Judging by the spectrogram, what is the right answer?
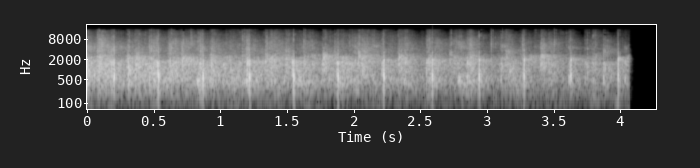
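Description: Audience applauding: dense clapping that thins a little and cuts off suddenly about four seconds in.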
